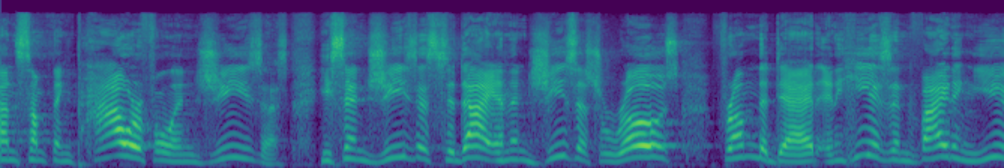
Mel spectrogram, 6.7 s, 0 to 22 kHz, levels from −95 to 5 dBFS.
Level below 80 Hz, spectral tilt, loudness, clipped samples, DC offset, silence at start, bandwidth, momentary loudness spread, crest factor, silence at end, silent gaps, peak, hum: -78 dBFS; 0 dB/octave; -24 LUFS; under 0.1%; under 0.1%; 0 s; 16 kHz; 10 LU; 20 dB; 0 s; none; -6 dBFS; none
